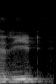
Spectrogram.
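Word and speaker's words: read: অফ টু a farmer তারপর দ্বিতীয়টা দেয়া রয়েছে রিড হ্যাভ রিড এখানে তোমাদের হ্যাবটা দেয়া রয়েছে এখানে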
